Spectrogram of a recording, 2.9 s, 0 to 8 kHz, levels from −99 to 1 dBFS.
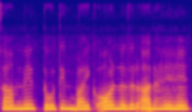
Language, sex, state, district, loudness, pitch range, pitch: Hindi, female, Jharkhand, Deoghar, -12 LUFS, 255-270 Hz, 260 Hz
